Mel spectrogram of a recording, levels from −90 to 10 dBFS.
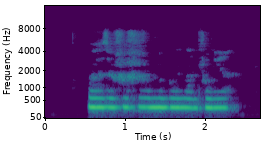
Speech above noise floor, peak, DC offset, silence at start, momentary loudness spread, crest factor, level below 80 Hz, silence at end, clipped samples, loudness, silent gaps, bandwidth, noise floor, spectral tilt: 34 dB; -16 dBFS; under 0.1%; 0.55 s; 6 LU; 12 dB; -78 dBFS; 0.35 s; under 0.1%; -29 LUFS; none; 8 kHz; -61 dBFS; -4.5 dB/octave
